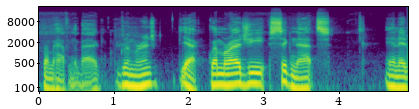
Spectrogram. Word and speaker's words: Glenmorangie: screw this name up, but how do you pronounce that, bro? I'm half in the bag. Glenmorangie?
